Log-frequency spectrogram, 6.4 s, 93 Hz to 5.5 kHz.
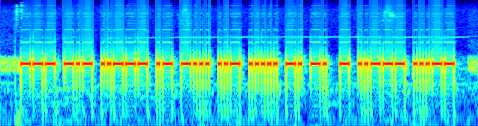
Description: Morse code, heard as a keyed tone, about 30 wpm, 690 Hz. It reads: OK2ABU 5NN T23
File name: Archiv / CUC287 / OK1FGD CUC 287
